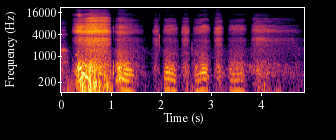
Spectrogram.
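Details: Cartoon character (Numberblocks) sneezing: a loud hissing sneeze-like blast followed by a series of short nasal snorts.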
